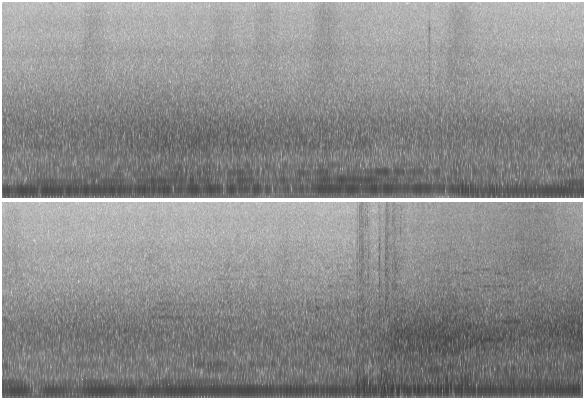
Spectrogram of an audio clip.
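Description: Tyres roll on a road surface.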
